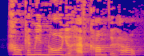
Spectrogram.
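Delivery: high, loud questioning cry; wary challenge. A narrator's reading. Frightened cave people questioning the stranger who offers help, wary challenge.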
